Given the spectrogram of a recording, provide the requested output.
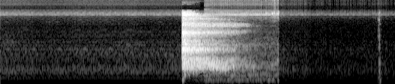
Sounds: Sigh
